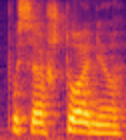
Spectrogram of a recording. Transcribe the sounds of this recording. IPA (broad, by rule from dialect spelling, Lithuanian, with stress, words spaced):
ˈpʊsʲɛ ɐʃˈtuɔnʲʊ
